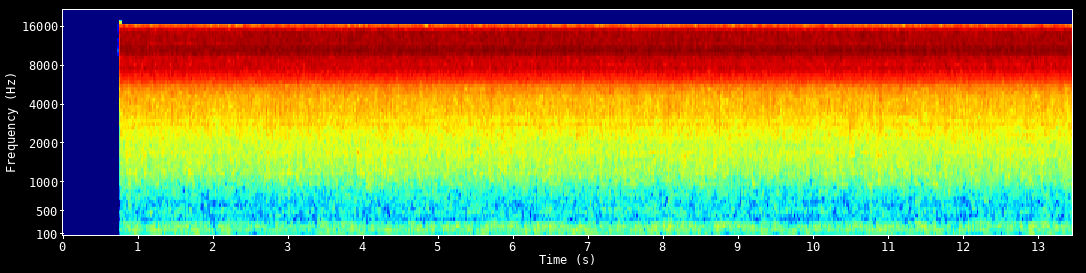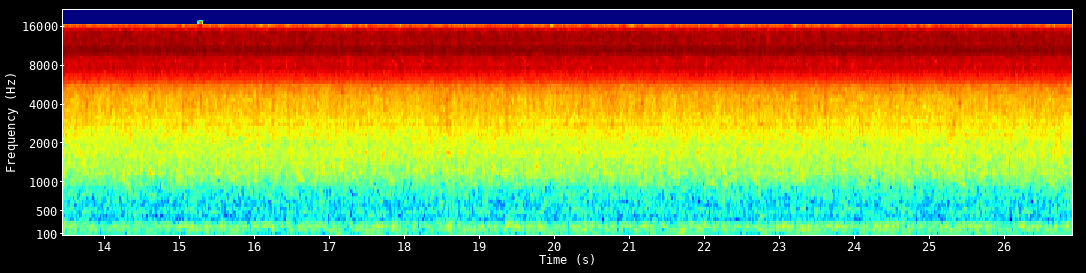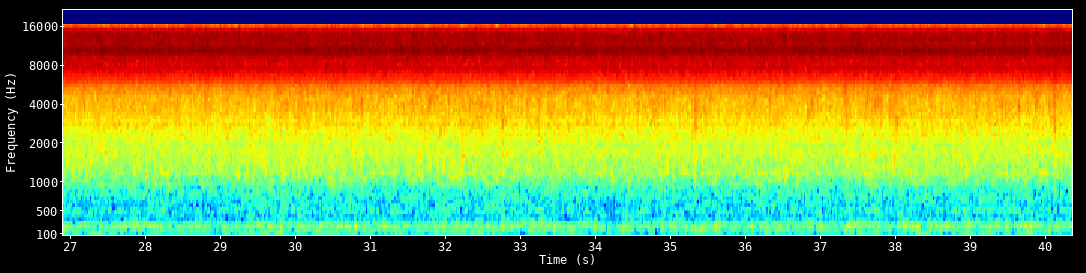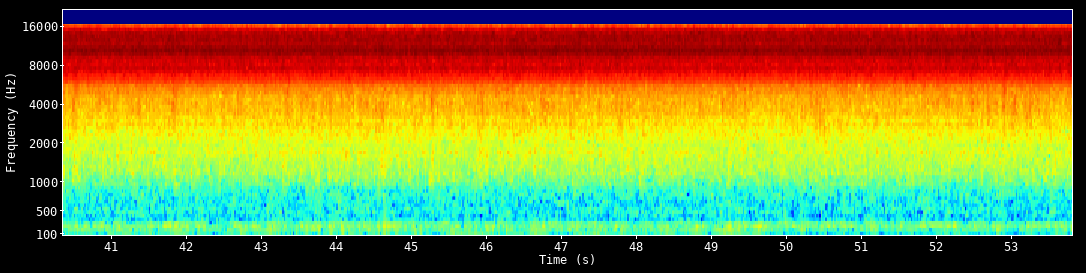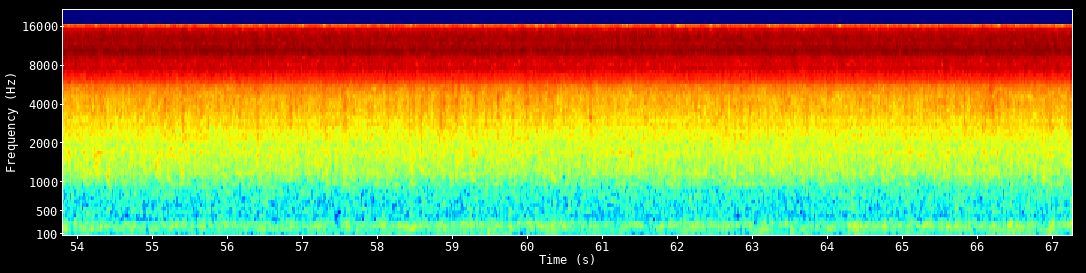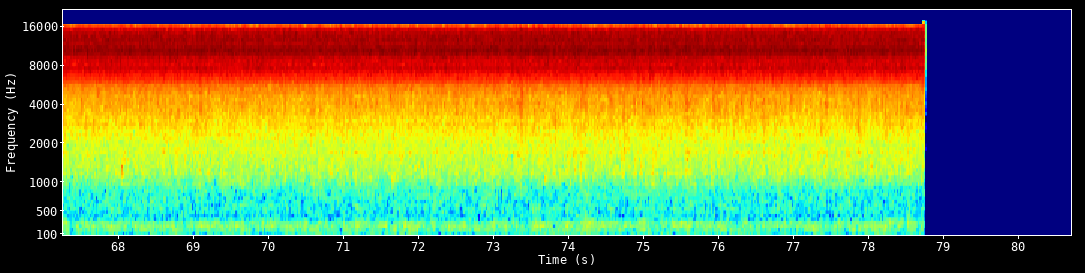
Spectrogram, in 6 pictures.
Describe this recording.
Water running down the bath tub, medium intensity...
